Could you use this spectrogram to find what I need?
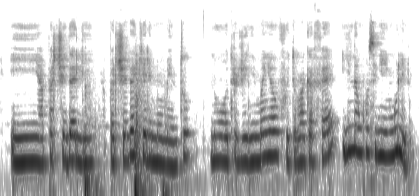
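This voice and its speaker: A woman speaks with a fairly high pitch and a somewhat breathy voice. Her tone is dark and mellow, her intonation fairly even. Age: 30s. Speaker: vlogger. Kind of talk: personal testimony.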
